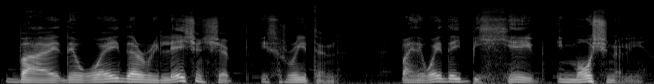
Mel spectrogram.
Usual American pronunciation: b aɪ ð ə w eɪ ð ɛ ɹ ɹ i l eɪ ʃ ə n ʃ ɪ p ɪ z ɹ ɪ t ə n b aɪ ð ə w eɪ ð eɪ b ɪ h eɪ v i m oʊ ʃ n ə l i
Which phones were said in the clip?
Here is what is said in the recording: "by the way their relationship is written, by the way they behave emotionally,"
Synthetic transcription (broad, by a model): b aɪ ð ə w eɪ ð ɛ ɹ ɹ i l eɪ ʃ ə n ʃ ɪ p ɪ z ɹ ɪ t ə n b aɪ ð ə w eɪ ð eɪ b ɪ h eɪ v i m oʊ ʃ n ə l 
